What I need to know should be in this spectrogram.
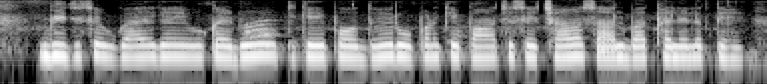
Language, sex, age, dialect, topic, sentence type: Hindi, female, 18-24, Awadhi Bundeli, agriculture, statement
